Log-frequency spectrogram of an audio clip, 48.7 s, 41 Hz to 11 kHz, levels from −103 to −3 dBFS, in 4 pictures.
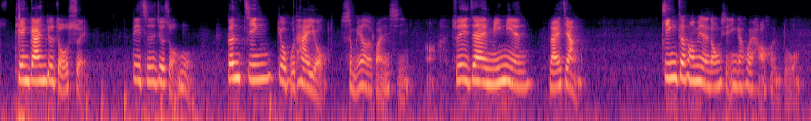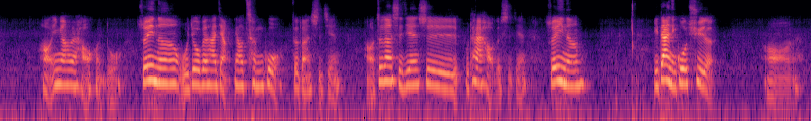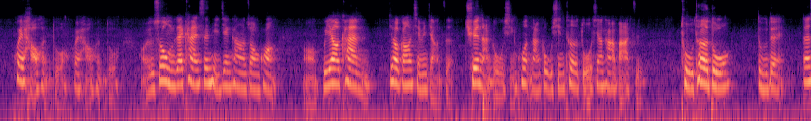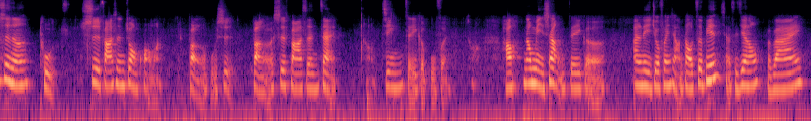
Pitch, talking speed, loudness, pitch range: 220 Hz, 240 characters per minute, -28 LUFS, 205-245 Hz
